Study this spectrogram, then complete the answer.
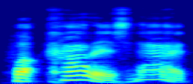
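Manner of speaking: scandalised guest crying out; outraged cry. Acted. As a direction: squeal it in disgust. Another diner shouting.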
